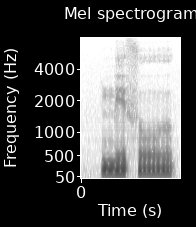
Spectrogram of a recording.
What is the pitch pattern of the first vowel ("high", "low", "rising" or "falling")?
low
